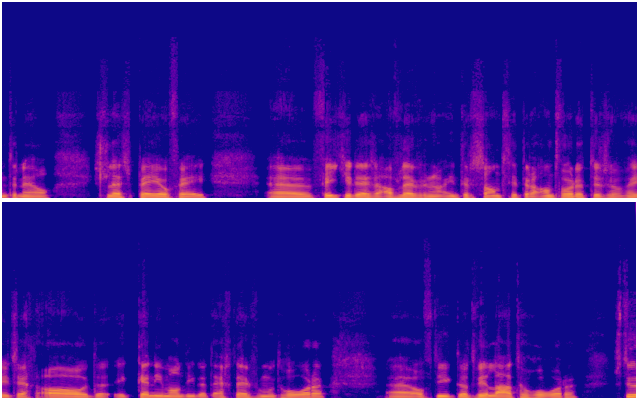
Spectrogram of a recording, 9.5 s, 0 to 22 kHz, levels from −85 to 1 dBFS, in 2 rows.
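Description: Nothing stood out as a technical fault on listening to the recording.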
